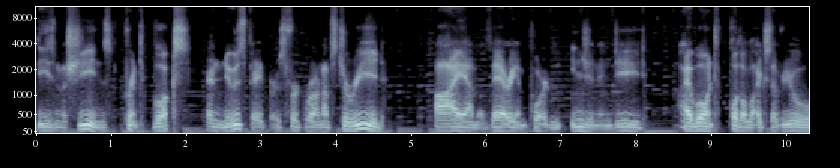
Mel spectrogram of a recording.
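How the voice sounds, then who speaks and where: Faint music plays behind a man doing a put-on character voice, very deep and low, delivered at a fairly slow pace. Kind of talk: children's book read-aloud.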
